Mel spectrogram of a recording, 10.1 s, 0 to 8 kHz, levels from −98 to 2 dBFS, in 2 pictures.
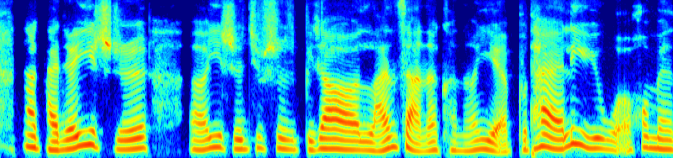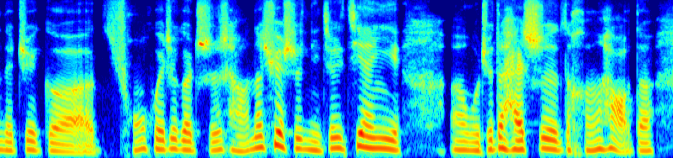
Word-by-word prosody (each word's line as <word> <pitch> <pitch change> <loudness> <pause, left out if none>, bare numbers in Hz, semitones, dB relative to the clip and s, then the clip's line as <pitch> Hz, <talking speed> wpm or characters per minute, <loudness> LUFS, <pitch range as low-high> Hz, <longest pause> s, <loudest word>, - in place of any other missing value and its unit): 那 225 -3 +3
感 165 -4 +1
觉 185 +4 +5
一 260 +3 +4
直 185 -2 +1 0.3
呃， 170 0 -1
一 215 +2 0
直 180 -2 -1
就 180 +3 -8
是 185 -2 -3
比 165 - -4
较 180 -3 +5
懒 160 +5 +1
散 140 - +1
的， 155 - -2
可 155 -1 -10
能 150 +3 -5
也 165 -4 +1
不 170 - -8
太 190 0 +4
利 260 +1 +2
于 195 - +1
我 165 -4 -4
后 210 +6 -4
面 180 -3 0
的 155 - -3
这 165 +1 -4
个 145 -4 -3
重 165 +3 -8
回 180 -1 0
这 185 - -2
个 165 -2 +1
职 155 +2 +1
场， 155 -3 -6
那 205 - +2
确 245 +4 +4
实 190 -4 -1
你 165 -3 -4
这 175 +7 -2
个 200 - 0
建 205 0 +3
议， 170 -3 +1 0.3
呃， 165 0 -4
我 155 -1 -3
觉 175 - -3
得 205 - +3
还 170 -2 +4
是 180 +1 +2
的 160 - -7
很 160 +3 -4
好 195 +1 -2
的。 145 0 -5
175 Hz, 310 characters per minute, -21 LUFS, 160-195 Hz, 0.3 s, 觉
